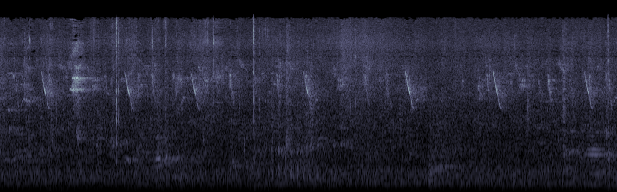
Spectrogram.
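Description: A bird calling over and over with short, high, falling chirps, about one a second, over steady outdoor background noise.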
